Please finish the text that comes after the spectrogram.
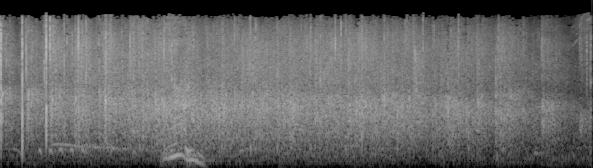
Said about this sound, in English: Can we invite Yvonne up? Give her an applause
